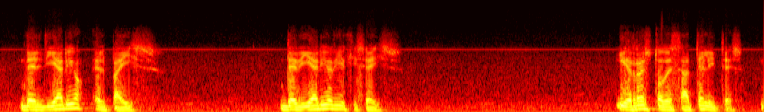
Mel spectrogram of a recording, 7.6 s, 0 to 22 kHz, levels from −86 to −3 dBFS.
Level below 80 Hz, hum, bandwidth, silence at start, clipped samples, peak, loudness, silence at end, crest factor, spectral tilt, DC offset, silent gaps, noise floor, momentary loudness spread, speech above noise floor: -46 dBFS; none; 7.8 kHz; 0.2 s; under 0.1%; -6 dBFS; -20 LUFS; 0.2 s; 16 dB; -8 dB/octave; 0.3%; none; -48 dBFS; 16 LU; 29 dB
